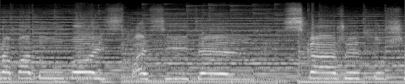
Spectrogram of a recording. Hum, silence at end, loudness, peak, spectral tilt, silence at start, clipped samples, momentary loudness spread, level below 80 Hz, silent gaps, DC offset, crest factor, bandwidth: none; 0 s; -10 LUFS; 0 dBFS; -4.5 dB/octave; 0 s; under 0.1%; 6 LU; -34 dBFS; none; 0.8%; 10 dB; 19 kHz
